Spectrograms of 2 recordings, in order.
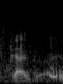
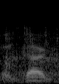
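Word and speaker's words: גרגר: Gargor. No, it's not with a kamatz. It's with a patach. The vowel is patach. Gargar.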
